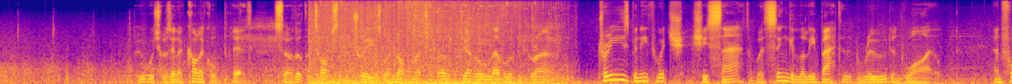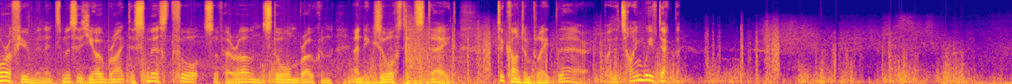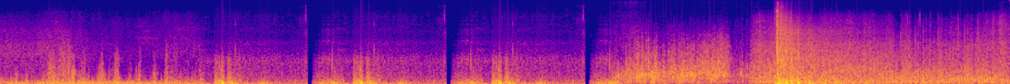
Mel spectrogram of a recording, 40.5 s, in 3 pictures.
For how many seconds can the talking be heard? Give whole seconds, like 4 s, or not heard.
21 s.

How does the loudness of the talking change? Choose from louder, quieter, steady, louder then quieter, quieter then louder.
steady.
